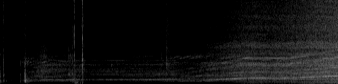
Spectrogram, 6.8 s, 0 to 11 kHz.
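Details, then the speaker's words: Custom sound-deadened comms cabinet switched on via battery backup side: after a few clicks, the rack fans whir up with a rising, loud tone that then begins to quieten during startup, later settling near 35 dB; normal fan noise at power-on. "So, there's a lot of noise, as you can hear there. It will get a bit quieter once, there you go, look, it's quieting down now. It's going to have varying audio levels for a couple of minutes, just whilst it starts up."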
